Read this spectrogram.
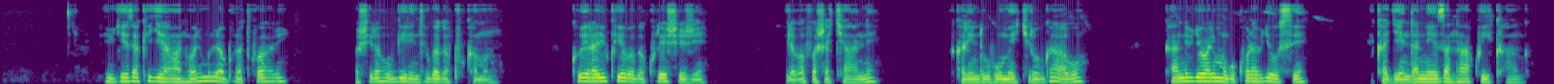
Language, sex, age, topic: Kinyarwanda, male, 18-24, health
